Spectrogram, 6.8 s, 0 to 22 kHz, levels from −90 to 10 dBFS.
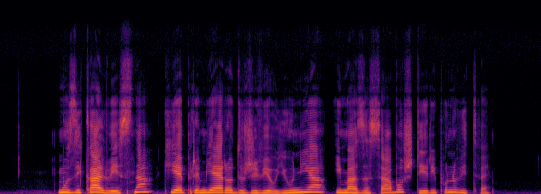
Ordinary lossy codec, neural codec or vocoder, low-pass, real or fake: none; none; 19.8 kHz; real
